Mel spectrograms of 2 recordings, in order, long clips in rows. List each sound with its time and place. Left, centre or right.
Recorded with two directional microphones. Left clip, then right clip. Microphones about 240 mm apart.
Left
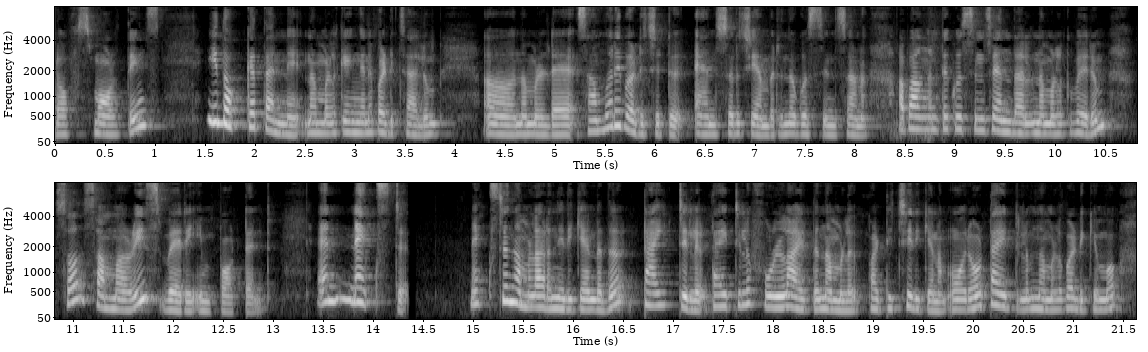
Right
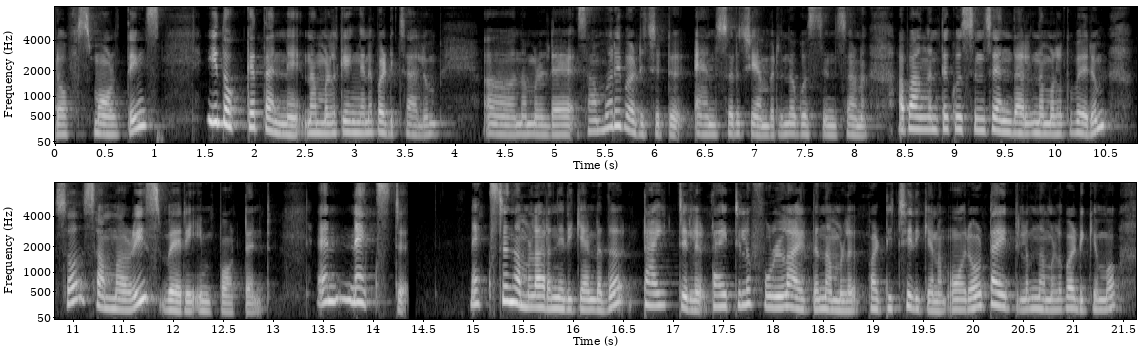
0.0 s a woman's voice: right
3.4 s a woman's voice: right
